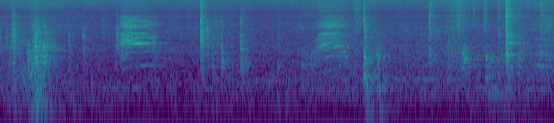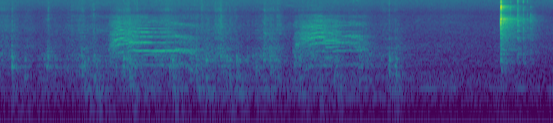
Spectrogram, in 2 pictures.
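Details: Faline, a pet cat indoors in a small room during command training, meows repeatedly: drawn-out, harmonic-rich cries rise and fall across the recording, interspersed with soft clicks and thumps from the room.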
